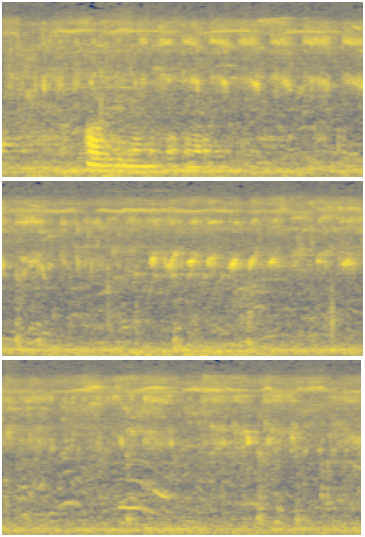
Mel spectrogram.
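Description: Faint outdoor background of birds and insects: a run of quick repeated high chirps for a few seconds over a fainter steady insect trill, after one spoken word about a second in.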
